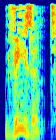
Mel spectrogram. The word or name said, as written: wisent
